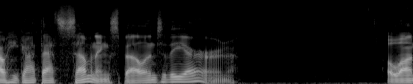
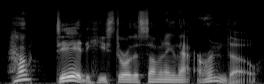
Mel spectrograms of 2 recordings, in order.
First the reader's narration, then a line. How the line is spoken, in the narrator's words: Alondra exclaims suddenly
